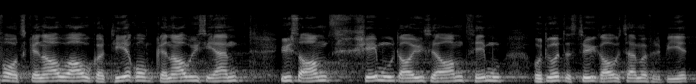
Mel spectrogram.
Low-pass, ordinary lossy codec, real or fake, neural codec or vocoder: none; none; real; none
